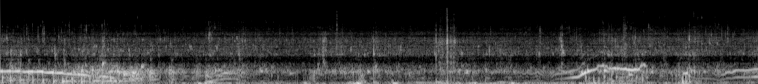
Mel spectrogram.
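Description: Underwater in a swimming pool: bubbling and gurgling water against the camera. Muffled sliding tones rise and fall near the start and again about six seconds in.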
